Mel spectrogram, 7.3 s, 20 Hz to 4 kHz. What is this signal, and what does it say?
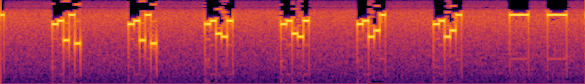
Five-tone selective call (ZVEI), heard as quick runs of five tones, tones of about 70 ms. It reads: 89332 89332 89549 89549 89466 89466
